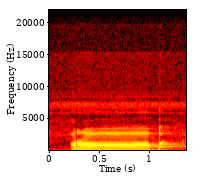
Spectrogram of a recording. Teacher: Lalu ro ada fathah bertemu dengan alif, itu adalah mad tabi'i. Lalu pada huruf qaf itu diwaqaf, jadi itu adalah qalqalah kubro karena qalqalah tersebut terletak di akhir kalimat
